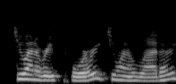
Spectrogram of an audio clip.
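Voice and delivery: put-on teasing tone. Retelling offering to write something for someone: retelling own teasing tone. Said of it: "I said it in a teasing way".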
